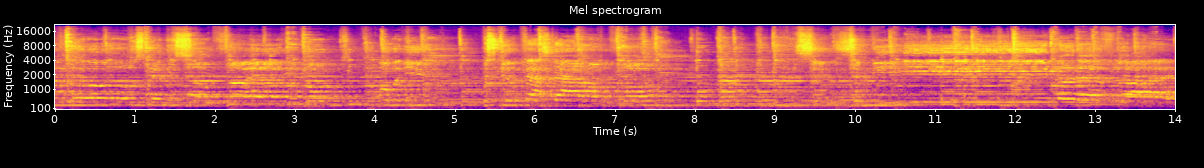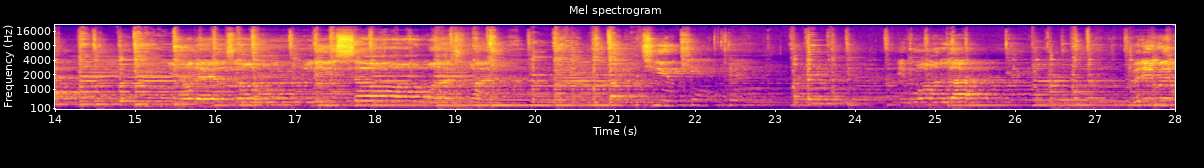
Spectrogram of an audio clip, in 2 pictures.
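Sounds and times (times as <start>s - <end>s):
sliding melody line: 0.0s - 21.6s
plucked guitar: 0.0s - 28.0s.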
